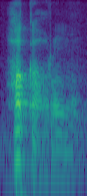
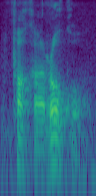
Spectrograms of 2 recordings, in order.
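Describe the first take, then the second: First: The opening 'wh' is said as an 'h'. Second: The 'ng' sound is replaced by a 'k'. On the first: "And how would Ngāpuhi say it?" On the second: "And if we were from Kaitahu or Ngaitahu?"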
